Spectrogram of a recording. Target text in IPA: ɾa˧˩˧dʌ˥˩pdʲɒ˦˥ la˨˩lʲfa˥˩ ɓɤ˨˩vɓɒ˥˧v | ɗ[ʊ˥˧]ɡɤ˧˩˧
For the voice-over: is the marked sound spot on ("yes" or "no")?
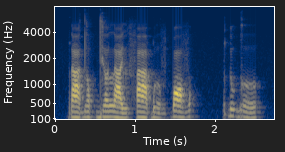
yes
